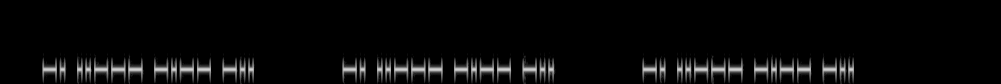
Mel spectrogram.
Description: Morse code, heard as a keyed tone, about 27 wpm, 700 Hz. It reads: N2YD N2YD N2YD
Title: USA Call Signs - 4 Characters - Repeated 3x - 28wpm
